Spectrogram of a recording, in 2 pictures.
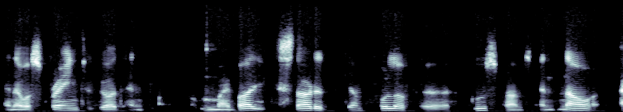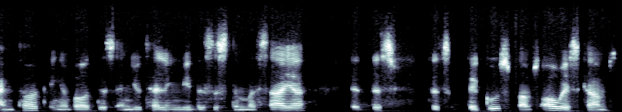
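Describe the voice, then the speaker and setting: On a call-in show, a young German caller in his twenties tells something personal, his speech halting and emotional and full of fillers and restarts. He talks at a normal speed in a medium-pitched voice, and the audio is dull with no room sound.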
